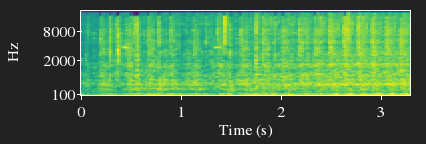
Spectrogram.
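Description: A sewing machine stitches and backstitches overall pants fabric at a regular stitch length, a steady, close mechanical whir with a dense low rhythmic hum running continuously and unbroken by speech.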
